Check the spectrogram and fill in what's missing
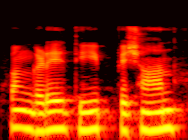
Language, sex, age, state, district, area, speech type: Punjabi, male, 30-45, Punjab, Ludhiana, urban, spontaneous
